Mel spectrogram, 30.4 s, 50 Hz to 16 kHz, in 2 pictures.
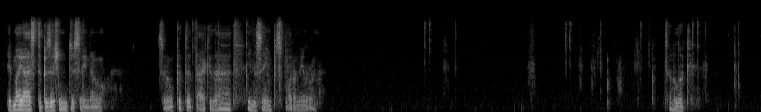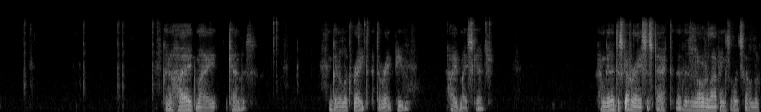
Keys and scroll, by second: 30.1 ctrl+8.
